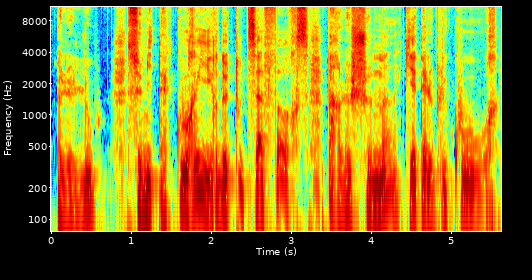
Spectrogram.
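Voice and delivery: ordinary delivery, nothing marked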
